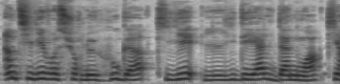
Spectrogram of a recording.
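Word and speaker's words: hygge: Je sais jamais comment on prononce, je sais que c'est pas Hige comme c'est écrit ici. C'est littéralement écrit en dessous, ça se prononce Huga.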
